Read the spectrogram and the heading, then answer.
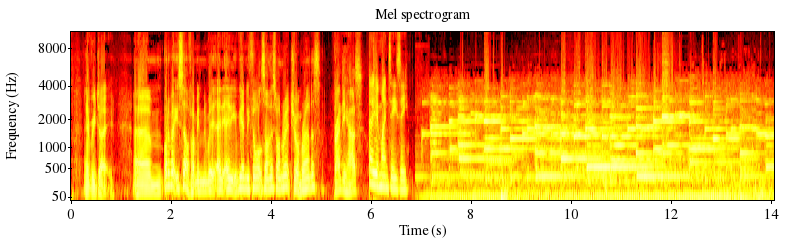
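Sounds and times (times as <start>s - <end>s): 
speech: 0.2s - 7.0s
ice cream truck jingle: 6.9s - 14.0s.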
